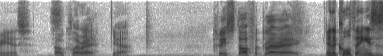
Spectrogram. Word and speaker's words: Christophe Claret: Christophe Claret.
